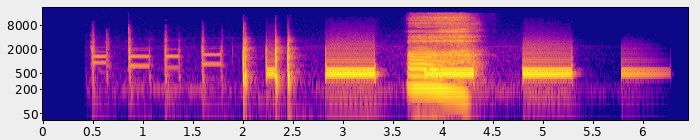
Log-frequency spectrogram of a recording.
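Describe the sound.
Telephone dialing: four quick keypad tones and a few sharp clicks, followed by the repeated loud beeps of a busy line, with the final beep fading.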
